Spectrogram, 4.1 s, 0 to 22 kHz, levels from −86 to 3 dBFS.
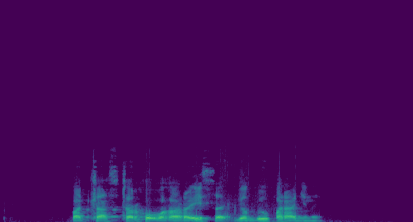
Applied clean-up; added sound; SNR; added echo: neural separator model SepFormer DNS4.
